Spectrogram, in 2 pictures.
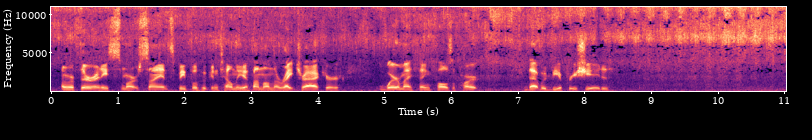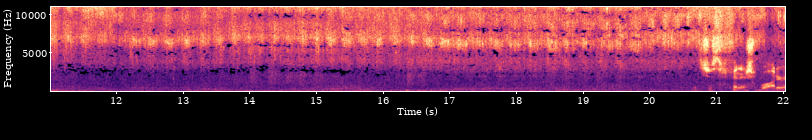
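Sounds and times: garden hose spraying plants: 0:00.0 - 0:22.0.

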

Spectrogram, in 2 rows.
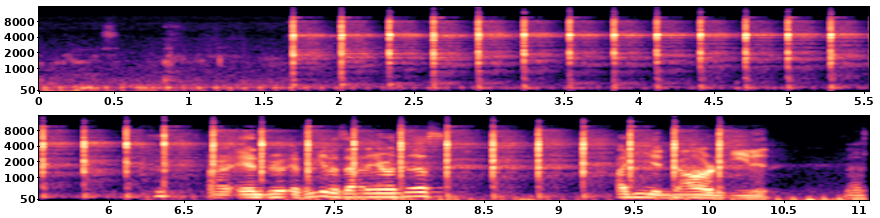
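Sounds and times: hammer striking steel rod: 0:01.7 - 0:10.4.

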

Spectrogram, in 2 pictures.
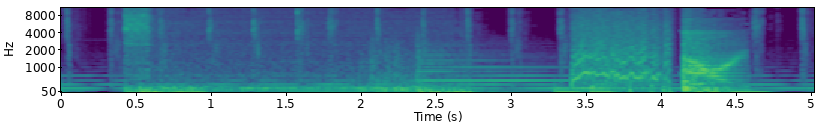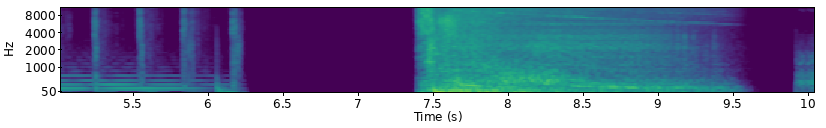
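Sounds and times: background music with ticking beat: 0:00.0 - 0:06.2
cartoon boing sound effect: 0:04.1 - 0:04.6.

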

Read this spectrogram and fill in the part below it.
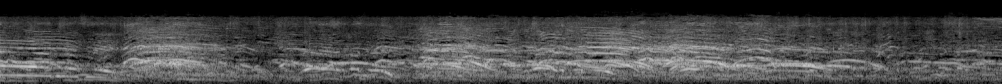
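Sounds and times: boys shouting together: 0:00.0 - 0:10.0.

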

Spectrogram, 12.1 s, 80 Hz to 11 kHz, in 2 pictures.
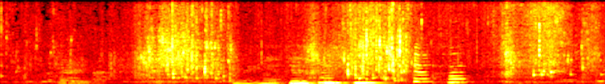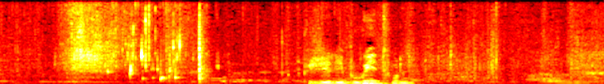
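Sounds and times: wet cloth wrung out: 0:03.1 - 0:04.3
water dripping into bucket: 0:07.3 - 0:08.2.

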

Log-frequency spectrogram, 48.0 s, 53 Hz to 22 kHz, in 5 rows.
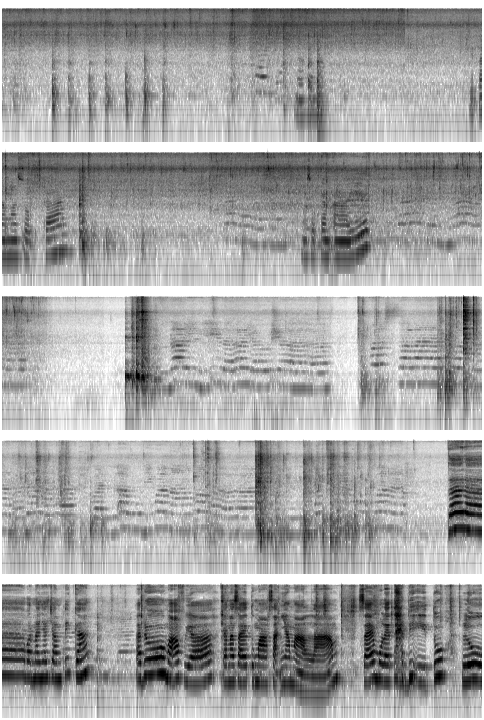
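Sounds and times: water pouring into a wok: 0:11.5 - 0:20.2.

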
